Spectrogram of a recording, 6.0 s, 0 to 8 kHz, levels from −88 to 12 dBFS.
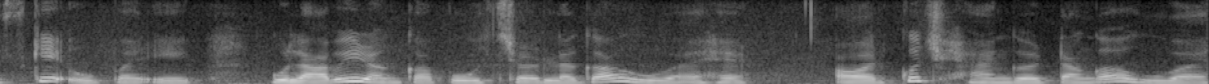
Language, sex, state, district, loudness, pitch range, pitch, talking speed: Hindi, female, Jharkhand, Ranchi, -17 LUFS, 190-210 Hz, 195 Hz, 160 wpm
